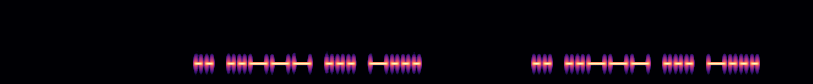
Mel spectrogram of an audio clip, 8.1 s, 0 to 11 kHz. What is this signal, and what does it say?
Morse code, heard as a keyed tone, about 22 wpm, 700 Hz. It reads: I2SB I2SB
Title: DXCC-100 Call Signs - 4 Characters - Repeated 3x - 22wpm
